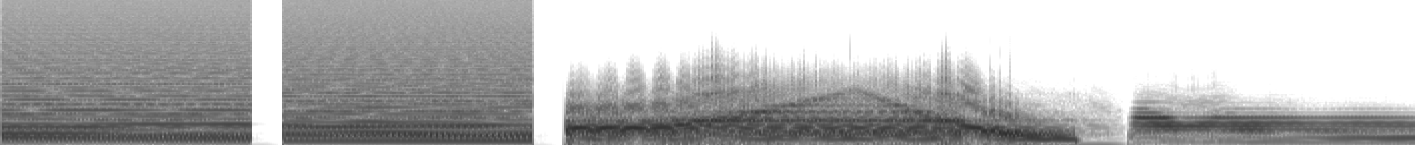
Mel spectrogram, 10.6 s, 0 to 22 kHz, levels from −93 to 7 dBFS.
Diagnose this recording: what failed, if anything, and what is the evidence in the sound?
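Hard clipping failed at the gain stage feeding the converter or sample-format conversion. At 6.36 s a single peak crackles briefly, with overdrive of about 0 dB, just touching full scale. From 7.41 to 7.56 s the overload is about 1 dB, and the loudest moments carry a brittle edge. The peaks are cut flat, and those squared tops add high harmonics. Soft saturation would round them with a warmer, gradual thickening instead of an abrupt crackle.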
